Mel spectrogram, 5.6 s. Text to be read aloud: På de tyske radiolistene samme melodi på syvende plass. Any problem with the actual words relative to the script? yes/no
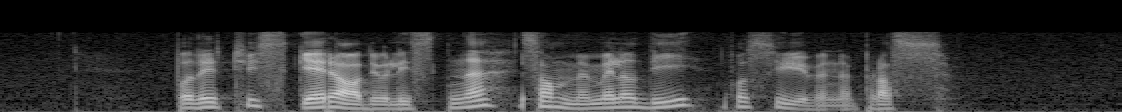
no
